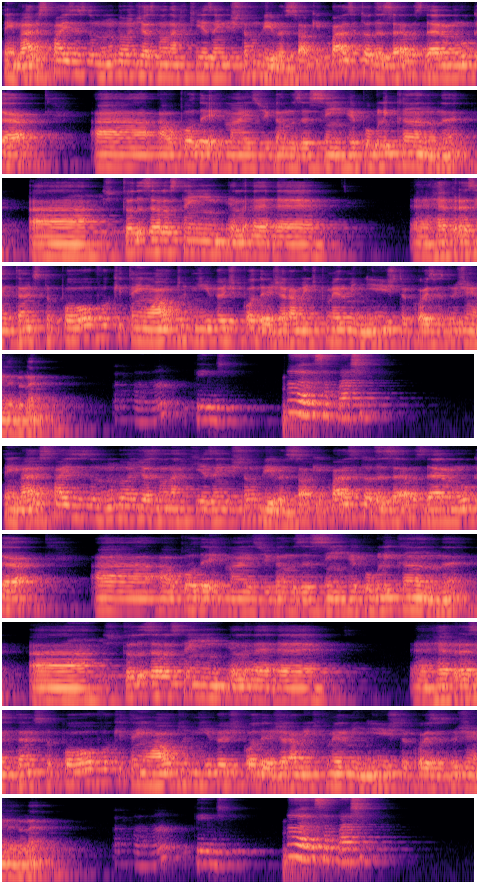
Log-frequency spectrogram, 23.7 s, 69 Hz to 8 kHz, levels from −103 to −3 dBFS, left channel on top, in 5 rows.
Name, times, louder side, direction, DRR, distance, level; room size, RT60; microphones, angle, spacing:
voice 1, 0.0-5.0 5.6-9.3 9.8-12.7 13.6-19.4, left 1 dB, 85° left, 4 dB, 1.2 m, -27 dB
voice 2, 20.3-20.6 20.9-21.3 21.8-22.6, right 1 dB, 5° right, -3 dB, 1.0 m, -30 dB
8.8 x 4.3 x 3.8 m, 0.76 s
head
